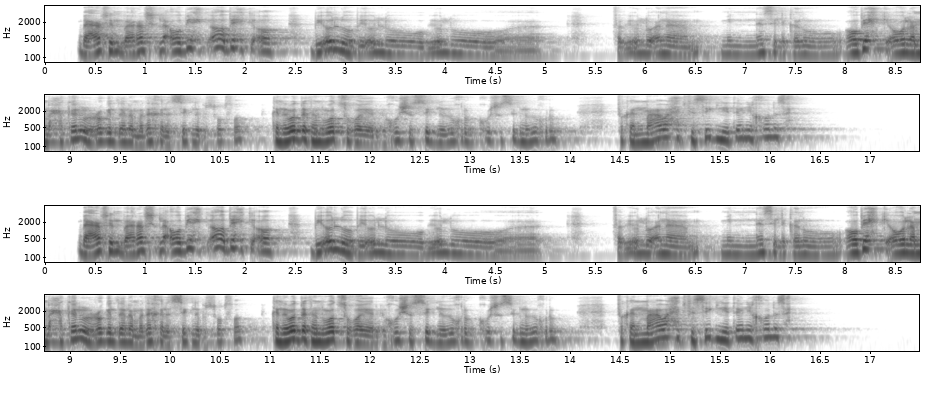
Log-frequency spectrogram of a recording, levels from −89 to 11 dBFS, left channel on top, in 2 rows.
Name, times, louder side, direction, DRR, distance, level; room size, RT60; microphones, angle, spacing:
voice 1, 0.3-5.0 5.3-5.4 5.7-10.7 11.0-16.2, right 2 dB, 25° right, 11 dB, 0.4 m, -25 dB
25.0 x 10.5 x 2.3 m, 1.0 s
head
